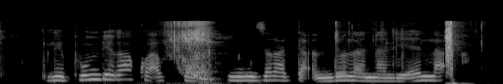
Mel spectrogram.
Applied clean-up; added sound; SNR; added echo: classical method Wiener filter.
